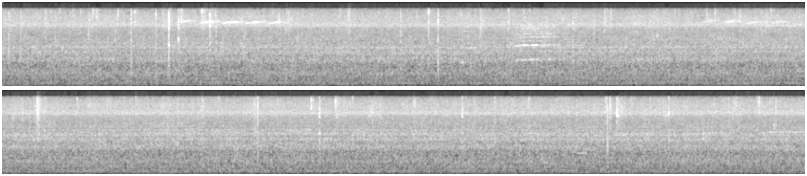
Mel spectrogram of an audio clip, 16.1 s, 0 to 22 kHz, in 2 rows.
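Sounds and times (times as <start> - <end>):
faint ticks: 14.0 - 14.3.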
